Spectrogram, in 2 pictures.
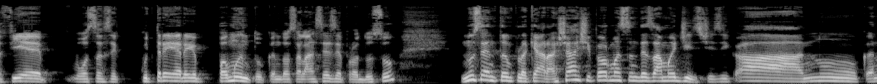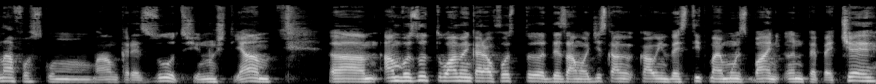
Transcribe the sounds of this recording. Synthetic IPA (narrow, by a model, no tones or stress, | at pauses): əfije̞ | o̞səse̞ | kut̪ɾejeɾe̞pəmɨnt̪ukɨnd̪o̞səlanse̞ze̞pɾo̞d̪usu | nuse̞ɨnt̪ɨmpləkʲaɾaʃaʃipe̞uɾməsɨnt̪d̪e̞zaməd͡ʒit̪sʲʃizikanukənafo̞st̪̚kumamkɾe̞zut̪ʃinuʃt̪ḭaməa̰mvəzut̪owame̞nʲkaɾeawfo̞st̪d̪e̞zaməd͡ʒit̪sʲkakəawinve̞st̪it̪majmult̪sʲbanʲɨnpe̞pe̞t͡ʃe̞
